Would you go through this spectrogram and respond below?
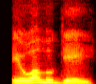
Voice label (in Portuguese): "eu aluguei", portugues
